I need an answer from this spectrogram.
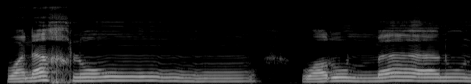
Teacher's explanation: لام کی تنوین کو واو کے ساتھ ملائیں گے ۔ وَنَخْلٌ وَرُمَّانٌ وَرُمَّانٌ، اگلے واو کو نون سے ادا کریں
